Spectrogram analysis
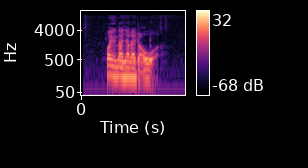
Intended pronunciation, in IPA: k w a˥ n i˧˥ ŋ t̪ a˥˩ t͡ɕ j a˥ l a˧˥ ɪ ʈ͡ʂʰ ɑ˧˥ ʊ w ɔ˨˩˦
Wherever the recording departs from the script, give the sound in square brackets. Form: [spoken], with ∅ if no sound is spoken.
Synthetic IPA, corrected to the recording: [x] w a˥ n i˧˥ ŋ t̪ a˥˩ t͡ɕ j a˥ l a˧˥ ɪ [ʈ͡ʂ] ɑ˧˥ ʊ w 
